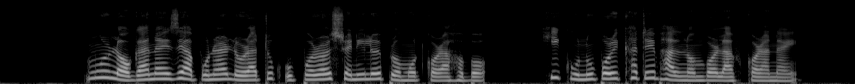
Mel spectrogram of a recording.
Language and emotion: Assamese, sad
